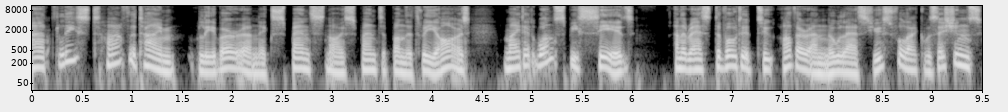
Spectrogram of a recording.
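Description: On a very clean recording with a silent background and a dry, close sound with no echo, a man with an ordinary speaking voice talks at medium pitch and a moderate pace, his intonation lively. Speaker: audiobook narrator. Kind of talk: audiobook reading, scripted narration of an academic book. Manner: formal, measured, steady; even, lecture-like delivery.

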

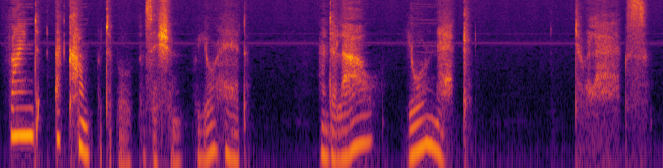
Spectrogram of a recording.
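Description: Very slow speech with long, frequent pauses, very wide pitch swings and big shifts in loudness over noticeable background noise. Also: woman, very deep, low pitch for a woman. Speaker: relaxation guide. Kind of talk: guided relaxation. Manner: quiet, soft-spoken.

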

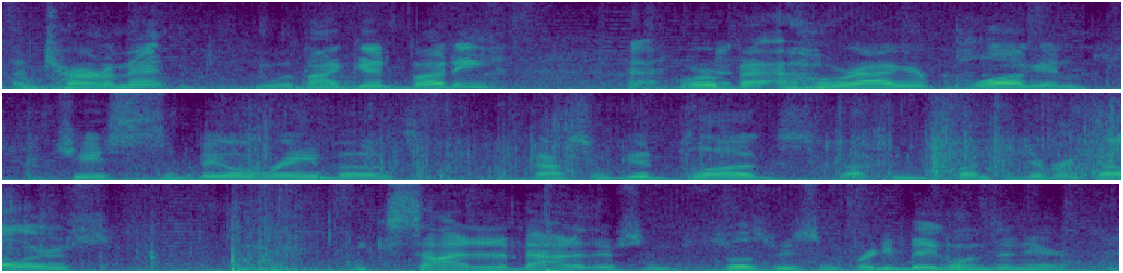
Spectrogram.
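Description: A man speaks at a very fast pace. The sound is dry with no echo, and music plays in the background. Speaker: fishing vlogger. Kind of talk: casual vlog chat. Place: boat. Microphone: camera far.

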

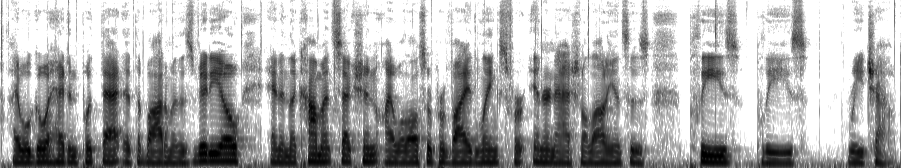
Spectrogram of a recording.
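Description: Here a man talks at a fairly quick pace. His intonation is monotone and flat. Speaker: horror film reviewer. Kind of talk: film review. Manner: somber, serious tone. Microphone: studio mic.

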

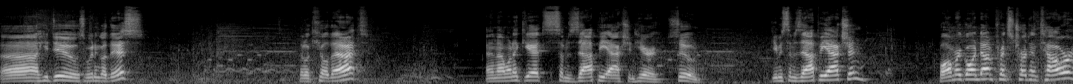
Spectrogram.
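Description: Over music in the background, a man with a high pitch talks with lively intonation at a moderate pace, leaving long, frequent pauses. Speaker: gaming youtuber. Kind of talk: live gameplay commentary. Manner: animated.

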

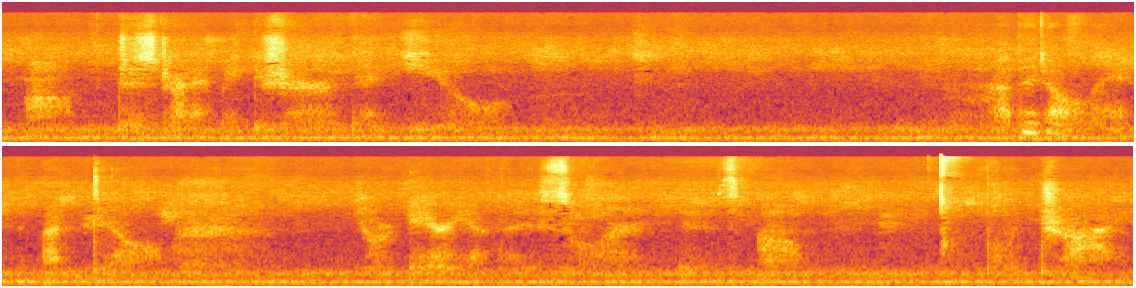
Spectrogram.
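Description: Whispering quietly at a very slow pace with long, frequent pauses, a woman is heard over loud background noise. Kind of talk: casual tutorial chat. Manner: quiet whispered instructions, ASMR. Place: home room. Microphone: phone near.

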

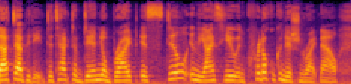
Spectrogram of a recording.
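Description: Her intonation is lively and her pitch fairly high. The woman speaks at a fairly quick pace, somewhat breathy. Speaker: news anchor. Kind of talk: news reading. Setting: studio. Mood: serious, measured. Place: studio. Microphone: lapel.

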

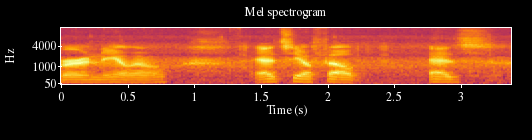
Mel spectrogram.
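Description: In a flat monotone, a man talks at a mid-range pitch. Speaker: amateur audiobook reader. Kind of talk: read story. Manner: hesitant, stumbling reading.

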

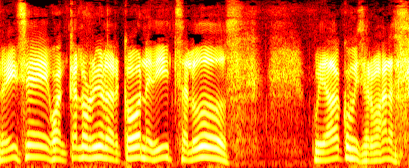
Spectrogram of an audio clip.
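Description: With a bright, sharp tone and high pitch, a man talks at a fairly quick pace with ordinary pitch variation in a dry sound with no echo. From Mexico, Sonora (Guaymas); Sonora, Mexico. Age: 30s. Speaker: actor and vlogger; actor, vlogger. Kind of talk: live-streamed walking vlog. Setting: outdoors on a city walk. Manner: casual, chatty. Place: street. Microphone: phone near.

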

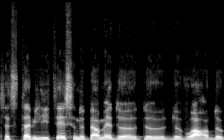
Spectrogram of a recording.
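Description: A man speaks with a quiet background and a dry sound with no echo. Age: 50s. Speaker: company CEO; guest. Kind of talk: interview. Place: home room. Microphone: earbuds.

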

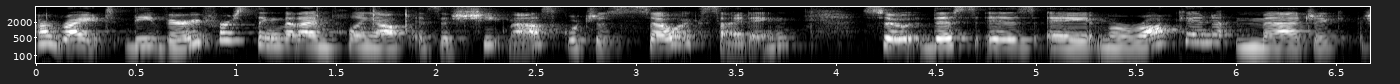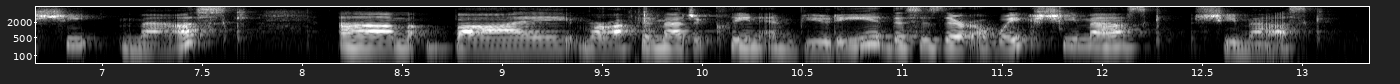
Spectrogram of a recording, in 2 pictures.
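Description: A woman speaks at a moderate pace, her intonation lively. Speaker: beauty subscription box reviewer. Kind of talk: casual vlog chat. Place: home room.

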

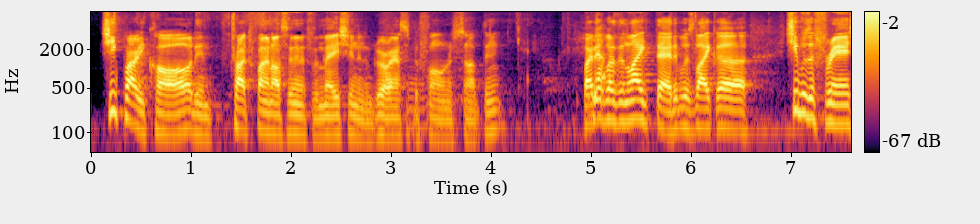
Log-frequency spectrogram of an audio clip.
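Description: The words pour out at a very fast pace with hardly any pauses. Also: man. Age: 40s. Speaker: reality court show litigant. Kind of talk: testimony. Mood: defensive, explaining himself. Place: stage.

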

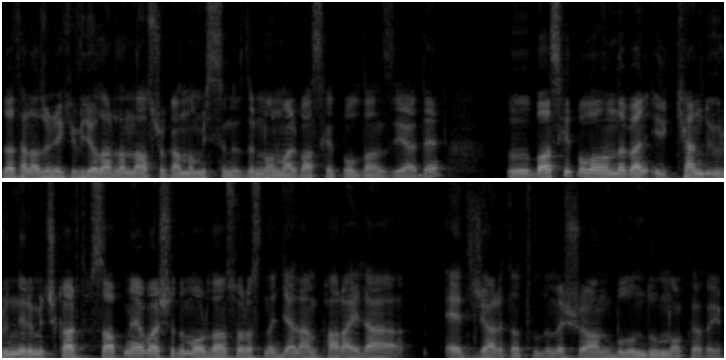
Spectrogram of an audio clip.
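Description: A man speaks at a very fast pace, his pitch medium and its variation ordinary. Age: young. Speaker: digital marketing YouTuber. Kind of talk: Q&A vlog.

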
